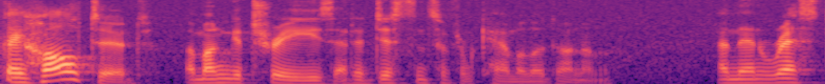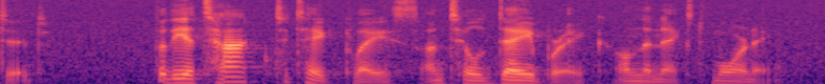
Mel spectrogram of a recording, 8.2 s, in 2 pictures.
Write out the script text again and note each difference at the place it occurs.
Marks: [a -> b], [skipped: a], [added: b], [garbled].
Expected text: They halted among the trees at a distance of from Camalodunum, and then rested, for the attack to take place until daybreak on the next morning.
They halted among the trees at a distance of from Camalodunum, and then rested, for the attack to take place until daybreak on the next morning.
